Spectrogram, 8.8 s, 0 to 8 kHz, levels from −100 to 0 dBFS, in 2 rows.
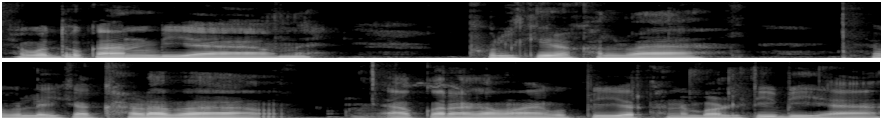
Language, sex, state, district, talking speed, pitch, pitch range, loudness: Bhojpuri, male, Uttar Pradesh, Ghazipur, 115 wpm, 130 Hz, 125-135 Hz, -34 LUFS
